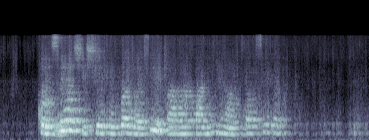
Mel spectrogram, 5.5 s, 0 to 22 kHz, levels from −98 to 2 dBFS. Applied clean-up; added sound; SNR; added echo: neural separator model SepFormer DNS4.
